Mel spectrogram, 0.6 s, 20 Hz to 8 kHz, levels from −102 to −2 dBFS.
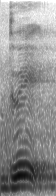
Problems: constant background noise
